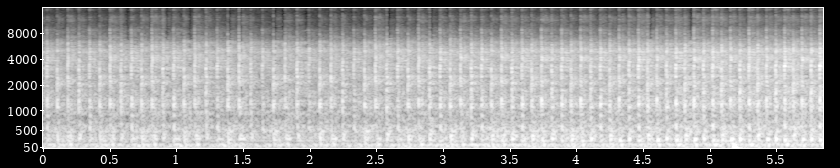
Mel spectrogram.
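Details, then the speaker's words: Twin opposed solenoid engine, Scotch yoke on ball bearings, 7-inch flywheel, 1/2-inch stroke, Arduino-timed: fast even clicking pulses, about ten a second, quickening slightly; low torque at this power, slowed by a finger, runs freely and fast; normal running. "slowing it down with my finger there doesn't have a whole lot of torque at this power but because it's still friction free it still tends to run kind of fast"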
